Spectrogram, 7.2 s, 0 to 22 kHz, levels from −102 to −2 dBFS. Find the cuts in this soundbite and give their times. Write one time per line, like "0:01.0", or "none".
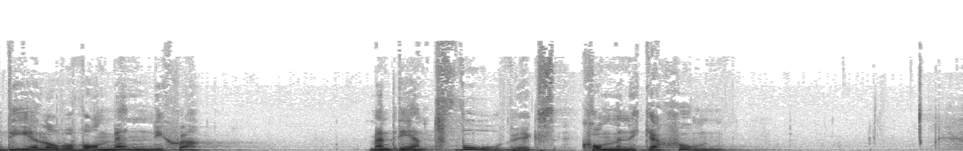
0:02.9
0:04.3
